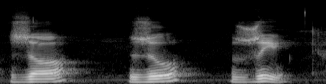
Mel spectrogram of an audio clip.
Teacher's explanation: জ অক্ষর জিহ্বার আগা থেকে মোটা করে পড়তে হয়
